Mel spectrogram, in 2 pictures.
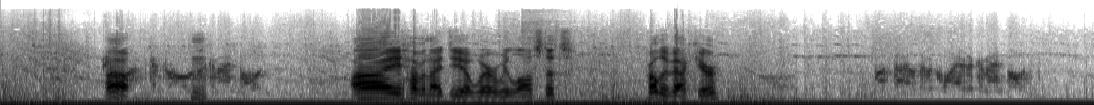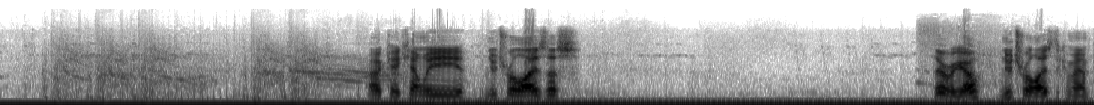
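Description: Laser blasters fire in quick, sweeping bursts.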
